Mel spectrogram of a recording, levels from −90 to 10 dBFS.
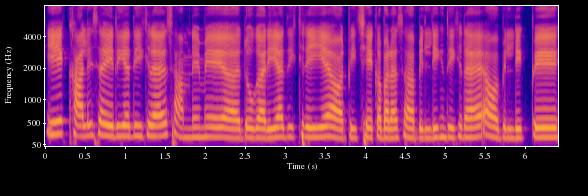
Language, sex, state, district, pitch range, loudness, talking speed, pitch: Hindi, female, Maharashtra, Mumbai Suburban, 195-225 Hz, -14 LUFS, 250 wpm, 205 Hz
